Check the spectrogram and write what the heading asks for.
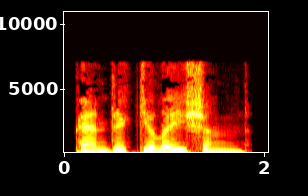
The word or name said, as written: pandiculation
